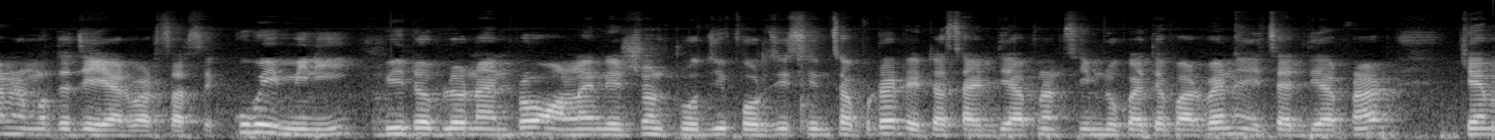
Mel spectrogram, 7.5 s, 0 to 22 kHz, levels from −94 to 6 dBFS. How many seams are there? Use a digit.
1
